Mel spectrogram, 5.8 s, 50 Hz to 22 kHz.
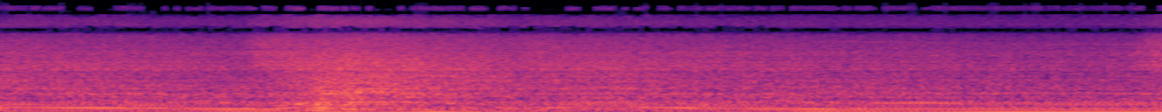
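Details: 2011 Jeep Wrangler 3.8 V6 with P0301-P0306 misfire codes, after replacing a faulty high-mileage spark plug: engine revs briefly then settles into an even, steady run with no stumble; smooth.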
